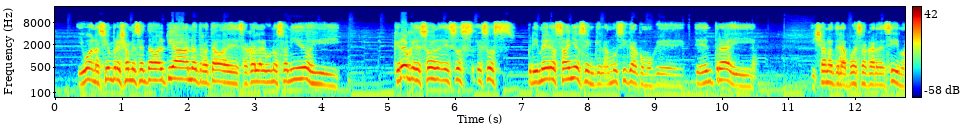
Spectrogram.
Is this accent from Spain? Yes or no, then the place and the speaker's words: no; El Calafate, Santa Cruz, Argentina; born or raised there; also born or lived in Río Gallegos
